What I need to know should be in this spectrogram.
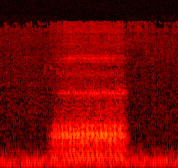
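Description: A small dog lets out a long whine.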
